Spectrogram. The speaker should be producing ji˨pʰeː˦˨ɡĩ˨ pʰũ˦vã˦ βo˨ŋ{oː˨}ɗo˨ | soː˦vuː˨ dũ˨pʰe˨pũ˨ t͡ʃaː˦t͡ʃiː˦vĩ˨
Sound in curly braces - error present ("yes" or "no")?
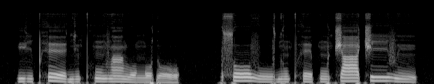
yes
